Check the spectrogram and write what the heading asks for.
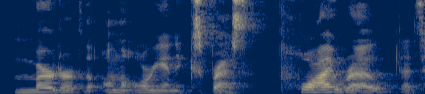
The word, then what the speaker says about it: Poirot: Poirot, that's how you say it, Poirot reasons.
